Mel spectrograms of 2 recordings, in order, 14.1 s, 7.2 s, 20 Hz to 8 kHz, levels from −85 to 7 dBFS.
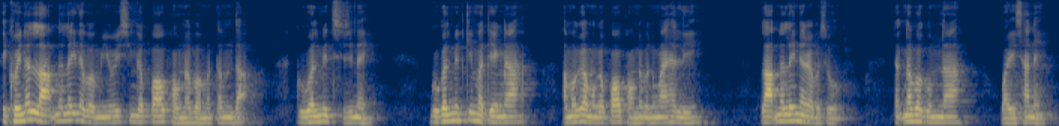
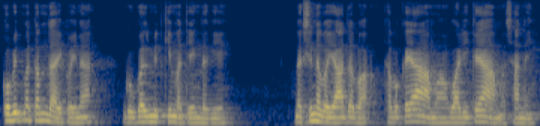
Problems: none marked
